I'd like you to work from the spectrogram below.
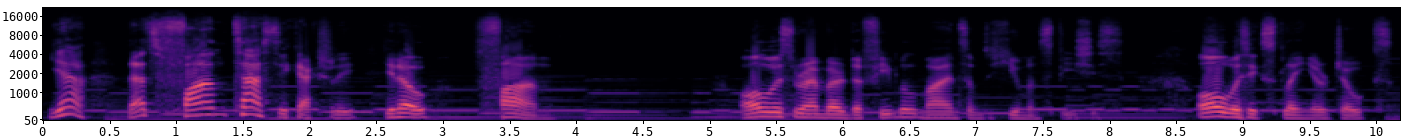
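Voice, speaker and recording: A man's voice: mid-range voice, lively intonation, a little slow, a bit bright, faint music behind. A man voicing a smug self-proclaimed god posing as an awkward teenage student, pompous and theatrical, for a visual novel. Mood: awkward, boastful.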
